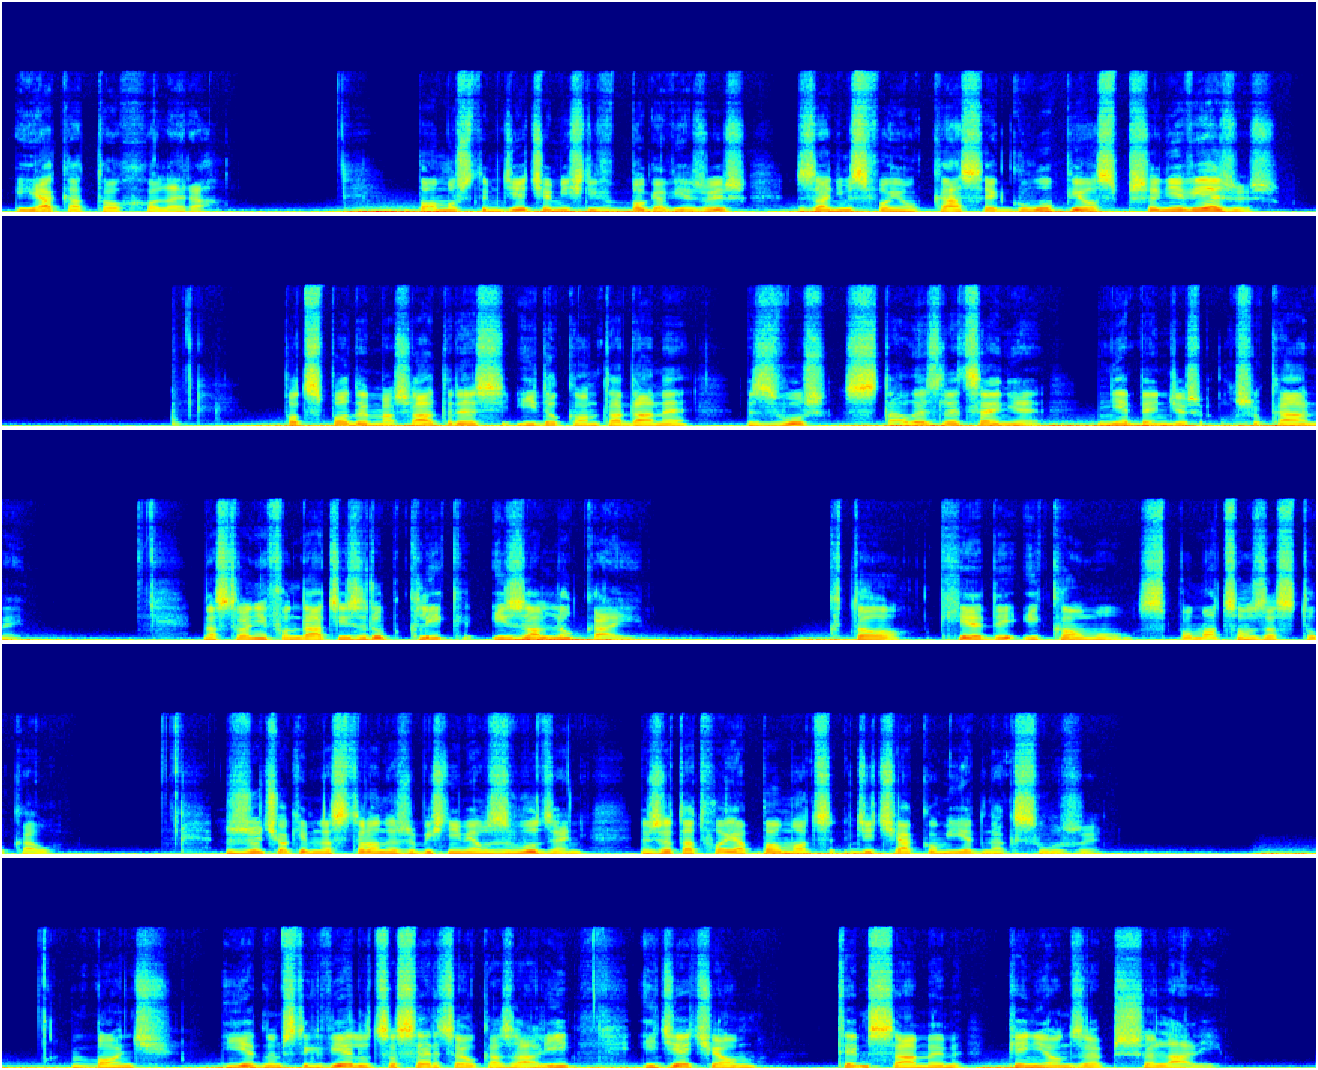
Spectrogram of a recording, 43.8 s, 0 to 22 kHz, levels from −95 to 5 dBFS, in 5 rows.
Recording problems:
wind noise on the microphone; occasional gusts; 20 dB below the speech

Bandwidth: 14.5 kHz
